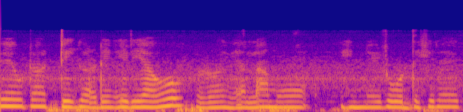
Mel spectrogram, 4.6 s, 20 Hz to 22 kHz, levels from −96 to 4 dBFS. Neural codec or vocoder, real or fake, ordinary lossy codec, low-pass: none; real; none; 7.2 kHz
